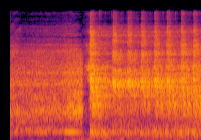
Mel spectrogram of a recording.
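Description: Intro sound effect over the title card: a rising rush of noise, then from about a second in a fast, even buzzing rattle of about nine pulses a second, like an engine revving.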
